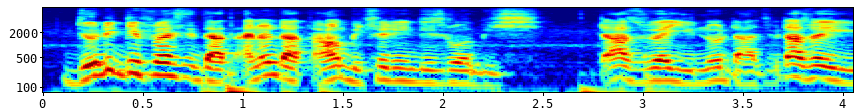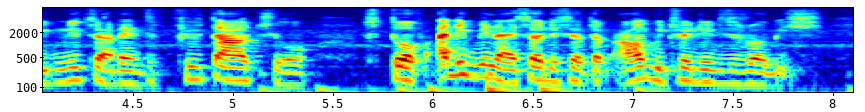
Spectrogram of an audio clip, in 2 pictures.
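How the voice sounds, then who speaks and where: A man with a Nigerian accent and a fairly high pitch talks at a very fast pace with ordinary pitch variation. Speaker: trading educator. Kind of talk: tutorial. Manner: hesitant, repetitive.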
